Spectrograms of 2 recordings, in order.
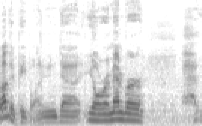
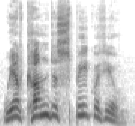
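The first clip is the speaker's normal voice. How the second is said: calling out; 6 semitones higher, 4 dB louder than usual. Acted. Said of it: "cried out Dandy".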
